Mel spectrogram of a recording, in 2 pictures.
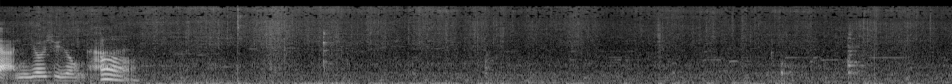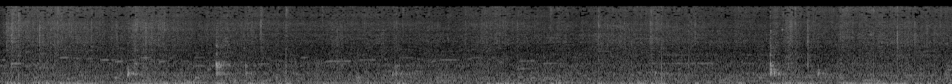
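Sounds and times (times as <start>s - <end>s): mushrooms sizzling in oil: 0.0s - 19.0s
tongs clicking on pan: 1.8s - 5.9s, 6.6s - 12.5s, 17.2s - 19.0s.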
